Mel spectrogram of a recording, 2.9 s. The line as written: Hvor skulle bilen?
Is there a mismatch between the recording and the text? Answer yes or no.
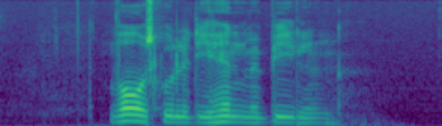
yes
